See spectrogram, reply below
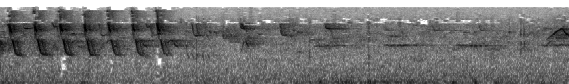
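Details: A nightingale opens with five or six loud, evenly spaced repeated notes over a second, then gives thin drawn-out whistles against a background of faint bird chatter.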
